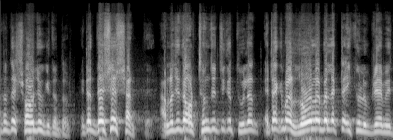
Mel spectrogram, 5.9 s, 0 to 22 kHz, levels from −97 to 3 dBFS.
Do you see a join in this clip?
yes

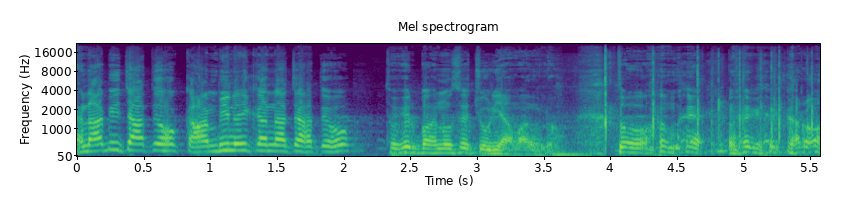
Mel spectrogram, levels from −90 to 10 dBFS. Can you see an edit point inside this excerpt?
no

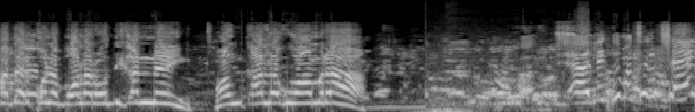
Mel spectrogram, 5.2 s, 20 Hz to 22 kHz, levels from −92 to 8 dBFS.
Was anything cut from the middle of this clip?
yes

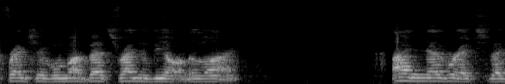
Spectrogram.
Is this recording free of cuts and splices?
yes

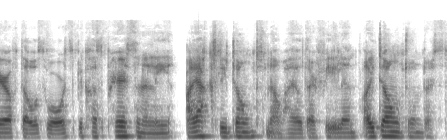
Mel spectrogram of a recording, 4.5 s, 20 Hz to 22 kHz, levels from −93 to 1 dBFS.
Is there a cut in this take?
yes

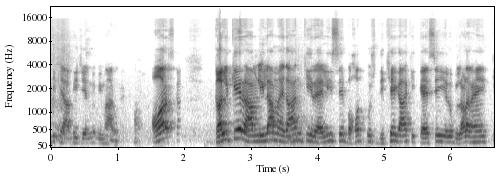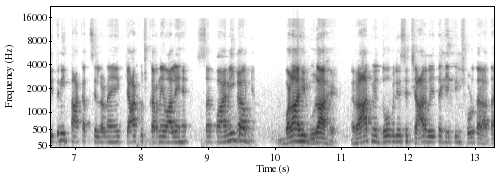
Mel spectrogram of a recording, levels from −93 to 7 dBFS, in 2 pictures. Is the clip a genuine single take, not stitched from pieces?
no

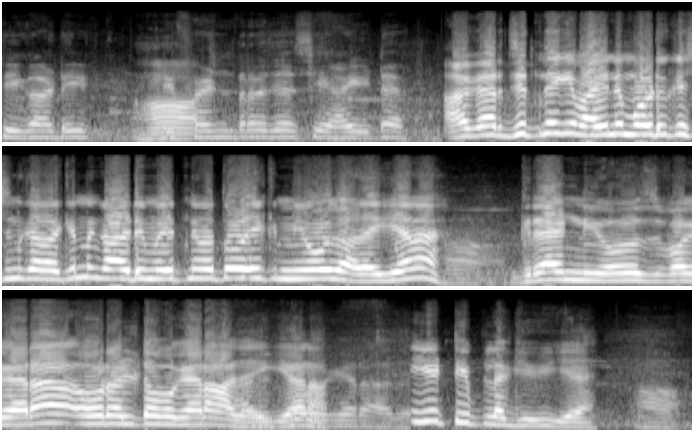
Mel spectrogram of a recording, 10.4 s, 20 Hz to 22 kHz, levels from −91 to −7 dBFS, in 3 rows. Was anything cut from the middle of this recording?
yes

